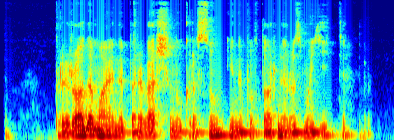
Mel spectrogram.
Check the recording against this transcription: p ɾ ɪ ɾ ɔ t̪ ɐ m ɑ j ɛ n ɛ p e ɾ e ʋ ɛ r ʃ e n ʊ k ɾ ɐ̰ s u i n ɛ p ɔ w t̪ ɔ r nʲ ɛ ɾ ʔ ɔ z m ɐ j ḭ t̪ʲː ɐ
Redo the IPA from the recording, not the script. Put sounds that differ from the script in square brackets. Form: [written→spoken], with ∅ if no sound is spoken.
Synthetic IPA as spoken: p ɾ ɪ ɾ ɔ [t̪→d̪] ɐ m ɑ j ɛ n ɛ p e ɾ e ʋ ɛ r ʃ e n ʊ k ɾ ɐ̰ s u i n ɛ p ɔ w t̪ ɔ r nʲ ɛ ɾ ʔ ɔ z m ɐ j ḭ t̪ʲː ɐ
